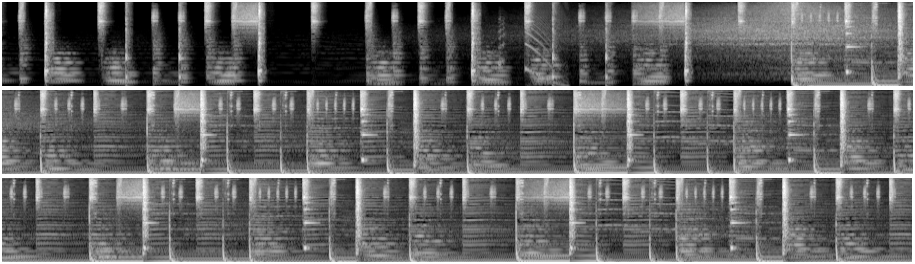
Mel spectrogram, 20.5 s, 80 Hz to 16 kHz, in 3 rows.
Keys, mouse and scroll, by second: 0.2-1.0 scroll down 6, 1.0-2.9 middle drag, 2.9-3.6 scroll up 7, 3.6-4.2 middle drag, 4.2-4.5 scroll up 3, 4.5-6.5 middle drag, 6.5 click, 9.4 alt+d, 13.8 r, 16.8 s, 20.0 click.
